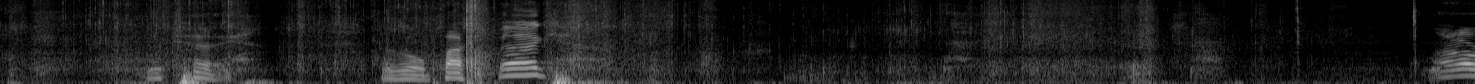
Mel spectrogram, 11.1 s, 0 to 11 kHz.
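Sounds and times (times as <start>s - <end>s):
plastic bag crinkling and rustling: 0.0s - 10.2s.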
